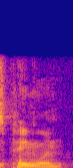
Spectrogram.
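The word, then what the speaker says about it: Pingwin: Okay, so my name is Penguin, and no, that's not originally spelled like you would normally spell it. It's P-I-N-G-W-I-N, alright?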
